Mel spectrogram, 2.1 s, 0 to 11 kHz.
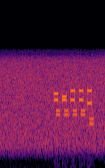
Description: Multi-frequency trunk signalling (R2, with the far end's replies), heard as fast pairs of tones, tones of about 80 ms, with phone line noise. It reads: 53887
